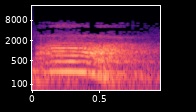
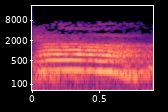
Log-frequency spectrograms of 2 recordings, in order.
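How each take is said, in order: First: Higher, drawn-out "aah" of pain; hammed-up yell of a hurt boy, not loud; mock scream. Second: High, drawn-out "aah" echoing back; mock echoed yell. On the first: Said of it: "He screamed really loud". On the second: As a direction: imitate a mountain echo of a scream. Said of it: "yelling back".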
